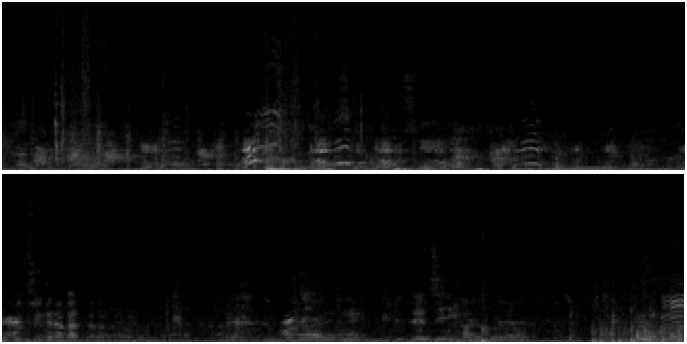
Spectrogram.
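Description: A woman calls out to a dog from a distance.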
